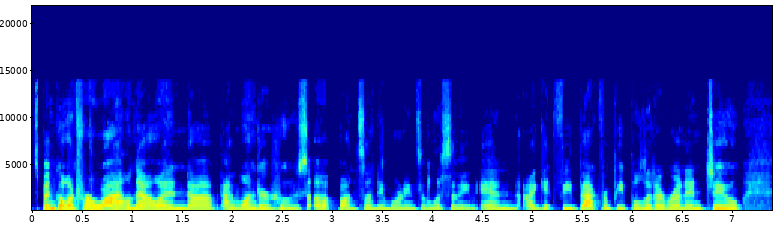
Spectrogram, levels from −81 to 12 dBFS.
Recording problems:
garbled, watery; slightly; nothing above 14 kHz

